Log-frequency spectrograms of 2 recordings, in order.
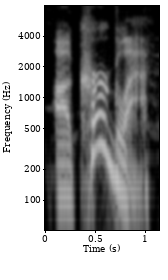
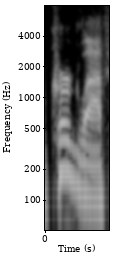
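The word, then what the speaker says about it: curglaff: The next word that's a long-lost word that should be brought back in 2024, Kerglaff. Kerglaff. It's spelled C-U-R-G-L-A-F-F.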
